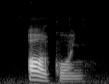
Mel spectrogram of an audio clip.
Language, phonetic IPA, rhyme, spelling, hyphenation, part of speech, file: Hungarian, [ˈɒlkoɲ], -oɲ, alkony, al‧kony, noun, Hu-alkony.ogg
- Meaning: dusk, twilight, nightfall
